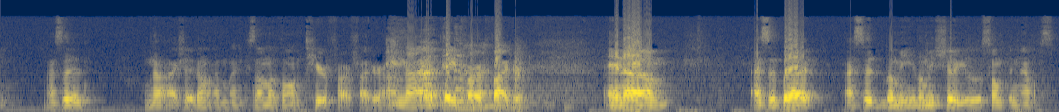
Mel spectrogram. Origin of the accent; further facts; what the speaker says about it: California, United States; moved away; I come from California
